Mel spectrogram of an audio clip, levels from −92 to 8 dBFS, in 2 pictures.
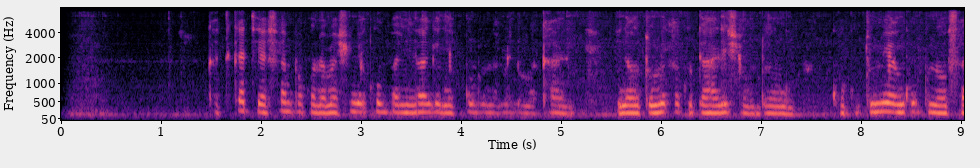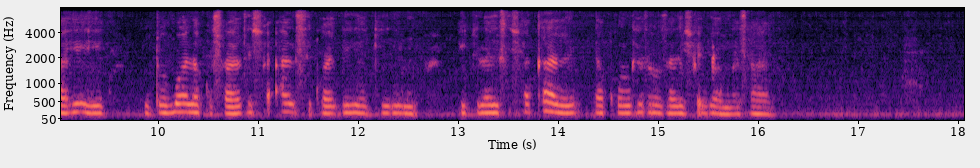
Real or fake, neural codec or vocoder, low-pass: fake; vocoder, 22.05 kHz, 80 mel bands, HiFi-GAN; 7.2 kHz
